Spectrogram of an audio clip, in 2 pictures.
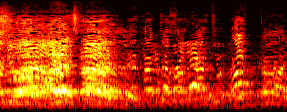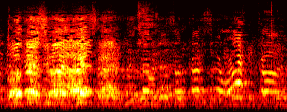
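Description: A group of men shouting protest slogans in Marathi in unison, many voices overlapping in a rhythmic chant.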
